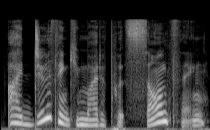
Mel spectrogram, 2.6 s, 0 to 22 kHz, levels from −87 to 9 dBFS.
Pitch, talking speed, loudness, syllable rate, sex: 210 Hz, 180 wpm, -16 LUFS, 4.2 syllables/s, female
